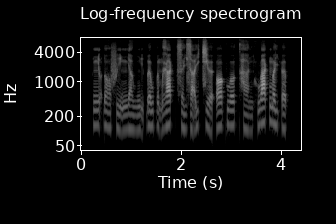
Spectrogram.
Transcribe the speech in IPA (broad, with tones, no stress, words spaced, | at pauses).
ɲɔ̰˧˨ɗɔ̤˨˩ fi˧˩ɲa̤˨˩wŋḭ˧˨ ɓə˧wɓə̰˧˨mɣa˦˥k̚ sə̤˨˩jza̰˧˥j t͡ɕɨ˧˩ə̯ʔɔ˧kwo˨˦ t̪ʰa̤˨˩ŋhwa˦˥k̚mə˧jʔə˨˩p̚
